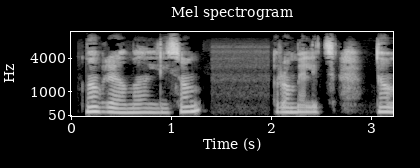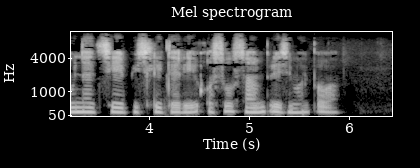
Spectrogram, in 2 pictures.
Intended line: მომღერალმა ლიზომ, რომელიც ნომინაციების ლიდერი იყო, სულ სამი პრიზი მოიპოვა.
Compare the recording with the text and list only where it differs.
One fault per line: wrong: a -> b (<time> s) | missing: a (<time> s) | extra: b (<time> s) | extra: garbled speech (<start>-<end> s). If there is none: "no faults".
no faults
